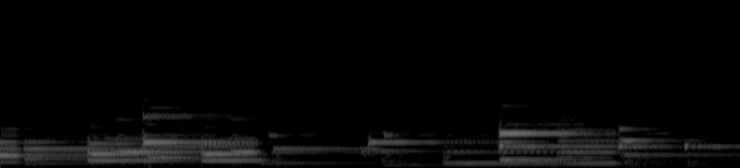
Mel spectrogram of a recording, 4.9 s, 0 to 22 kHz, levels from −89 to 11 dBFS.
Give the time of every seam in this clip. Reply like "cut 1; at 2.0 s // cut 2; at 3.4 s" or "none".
none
